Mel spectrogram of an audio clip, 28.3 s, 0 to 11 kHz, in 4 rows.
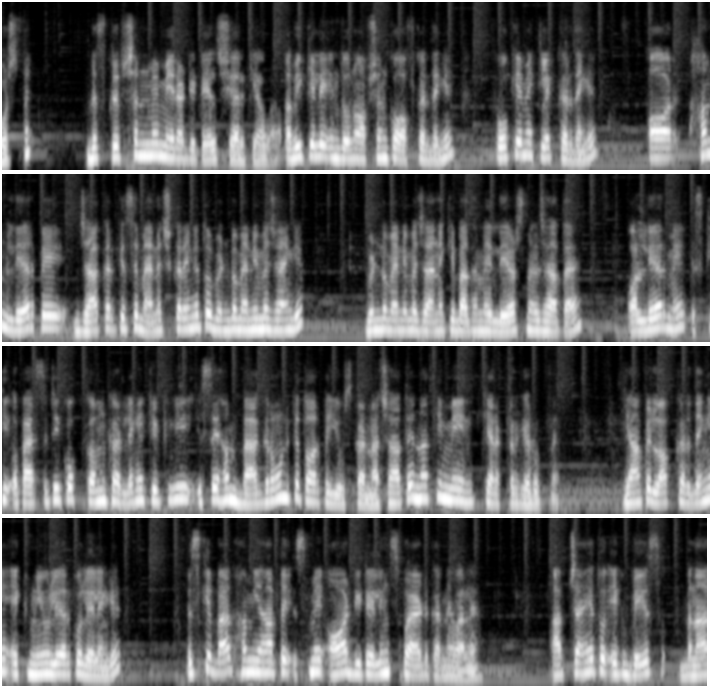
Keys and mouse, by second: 5.6 space, 23.4 typing, 26.1 double click, 26.4 space, 27.7 space.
